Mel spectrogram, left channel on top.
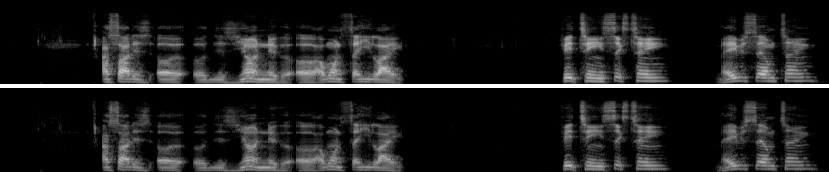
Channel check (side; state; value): right; quieter; 5.6 dB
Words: I saw this young nigga. I want to say he like 15, 16, maybe 17.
